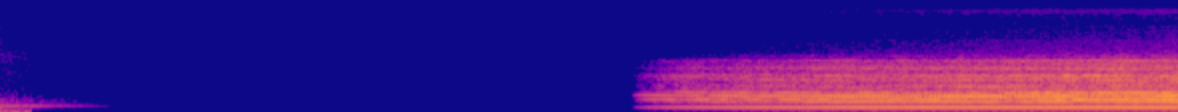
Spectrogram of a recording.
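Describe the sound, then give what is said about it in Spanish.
A train sounds as a steady droning tone with layered harmonics. It swells in after about three seconds of near silence and grows gradually louder to the end. “Corre el tren retumbando por los hierros de la vía.”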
